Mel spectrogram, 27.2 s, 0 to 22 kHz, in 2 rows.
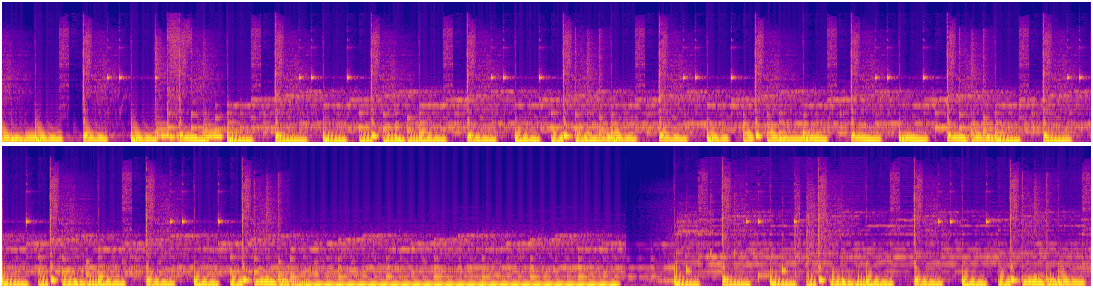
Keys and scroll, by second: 7.8 w.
